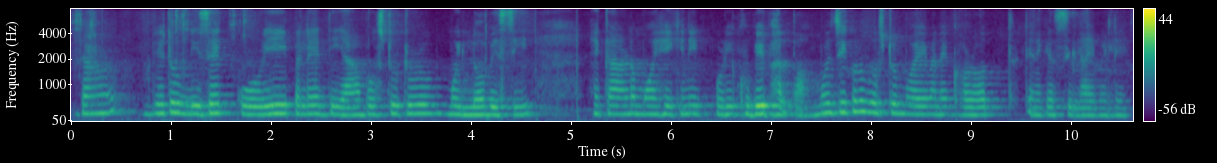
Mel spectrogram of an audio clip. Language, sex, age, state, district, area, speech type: Assamese, female, 45-60, Assam, Kamrup Metropolitan, urban, spontaneous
